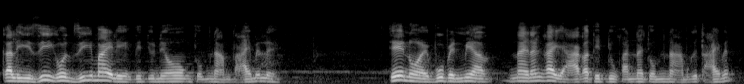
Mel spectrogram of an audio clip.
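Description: Quick-talking man with a Southern Thai accent. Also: mid-range voice, darkish tone. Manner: chatty, rambling, conversational. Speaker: guest storyteller. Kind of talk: casual spoken ghost story telling. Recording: dull lo-fi recording.

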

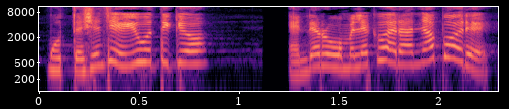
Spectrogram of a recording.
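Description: A voice actor doing a stubborn high-pitched cartoon girl. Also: expressive, very fast, sharp tone, no room sound, studio quality, heavily acted. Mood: defiant. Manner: defiant, pleading. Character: stubborn teenage girl with a new puppy. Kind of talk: cartoon voice acting.

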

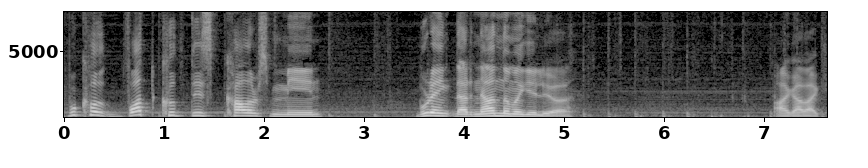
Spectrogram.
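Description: A man giving excitable let's play commentary on a game, loud and jumpy, swearing often and talking straight to his viewers. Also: fairly high pitch, slow, long pauses. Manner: loud, shouts a lot. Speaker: gaming YouTuber.

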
